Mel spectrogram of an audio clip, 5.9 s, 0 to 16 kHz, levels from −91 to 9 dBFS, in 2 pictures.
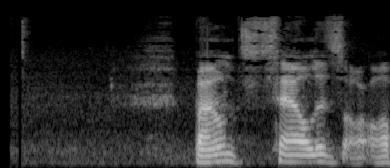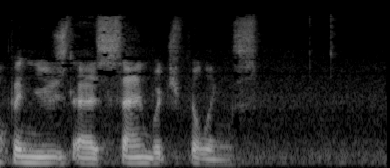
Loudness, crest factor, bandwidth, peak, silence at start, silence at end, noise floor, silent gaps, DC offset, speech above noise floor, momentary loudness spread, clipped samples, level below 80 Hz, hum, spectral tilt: -24 LUFS; 24 dB; 11.5 kHz; -2 dBFS; 1.05 s; 1.05 s; -61 dBFS; none; under 0.1%; 37 dB; 24 LU; under 0.1%; -74 dBFS; none; -4.5 dB/octave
